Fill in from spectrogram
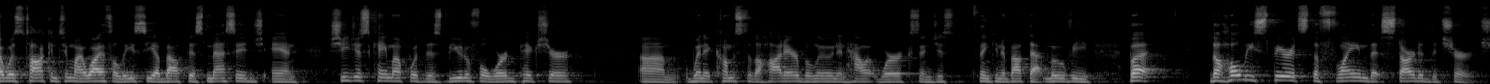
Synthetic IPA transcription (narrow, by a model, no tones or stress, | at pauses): aɪwʌz̥tʰɔkɪ̃ŋtʰɨmaɪwaɪfəlisiɨbaʊt̪̚ðɪsmɛsɪd͡ʒɨ̃n | ʃid͡ʒʌskʰẽɪ̃mʌpwəðɪsbjʉɾəfl̩ˠwɜ˞d̚pʰɪk̚t͡ʃə˞ | ʔwə̃ñɨt̚kʰʌ̃mz̥tʰəðəɦɑɾɛɹbəlʉ̃nɨ̃nɦaʊət̚wɜ˞ksɨ̃nd͡ʒʌstθɪ̃ŋkɪ̃ŋɨbaʊt̪̚ðɨt̚muvib̥ʌt̪̚ | ðəɦoʊlˠispɪɹɨtsðəflẽɪ̃mðɨtstɑɹɾɨd̪̚ðɨt͡ʃʰɜ̰˞t͡ʃ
